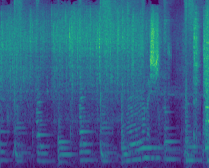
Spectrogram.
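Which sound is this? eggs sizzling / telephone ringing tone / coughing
eggs sizzling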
